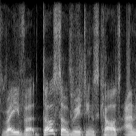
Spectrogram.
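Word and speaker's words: Rewe: two my local supermarket Rue pronounced raver does sell greetings cards and is open till 10 p.m.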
